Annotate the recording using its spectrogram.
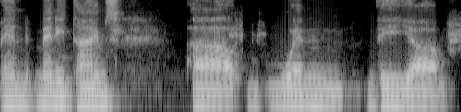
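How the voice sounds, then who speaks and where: A man with a Spanish accent speaks in a somewhat breathy voice. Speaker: architect and labyrinth designer. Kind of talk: Q&A after a talk. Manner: halting, many fillers.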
